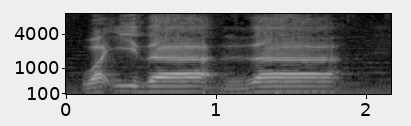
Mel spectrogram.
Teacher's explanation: maka dibacanya harus dengan panjang dua harakat · Hukumnya yaitu mat tobi'i, karena zal berharokat fathah bertemu dengan alif, dan setelahnya tidak bertemu dengan huruf hamzah, sukun, waqaf maupun huruf tasdid. Maka dibacanya harus dengan panjang 2 harokat. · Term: Mad Thobi'i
